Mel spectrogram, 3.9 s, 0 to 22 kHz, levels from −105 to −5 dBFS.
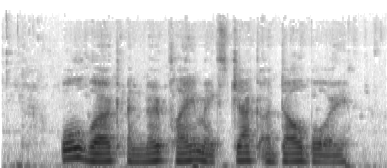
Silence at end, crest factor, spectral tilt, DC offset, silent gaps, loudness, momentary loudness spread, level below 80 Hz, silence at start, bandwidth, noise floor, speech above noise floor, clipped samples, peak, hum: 0.35 s; 16 dB; -8 dB/octave; under 0.1%; none; -30 LUFS; 9 LU; -52 dBFS; 0.2 s; 13.5 kHz; -53 dBFS; 24 dB; under 0.1%; -14 dBFS; none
